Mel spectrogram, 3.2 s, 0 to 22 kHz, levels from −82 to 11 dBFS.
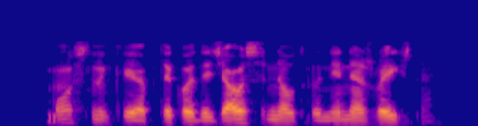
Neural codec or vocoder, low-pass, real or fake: none; 5.4 kHz; real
